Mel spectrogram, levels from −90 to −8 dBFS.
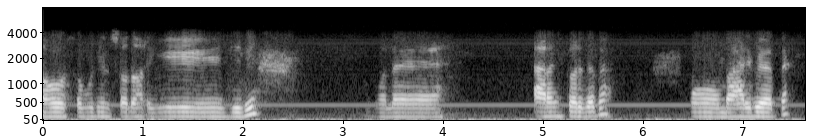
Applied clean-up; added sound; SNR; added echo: none; Telephone; 12 dB; none.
